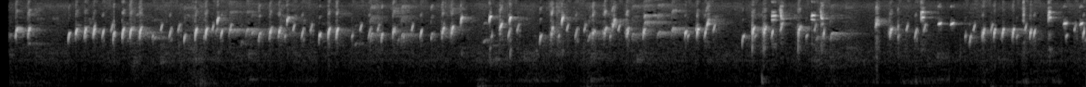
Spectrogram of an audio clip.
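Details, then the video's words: Goldfinch singing a long, rapid twittering song of bright, liquid notes, repeated bursts with brief pauses, no other sounds. "Goldfinch's Singing"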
